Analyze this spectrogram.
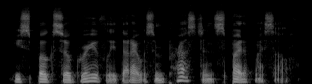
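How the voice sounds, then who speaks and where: Male ASMR reader, gentle and intimate, expressive intonation, creaky texture, bedtime storytelling. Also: lowish voice, a little fast. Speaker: ASMR roleplay performer reading aloud.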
